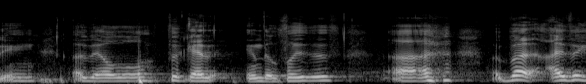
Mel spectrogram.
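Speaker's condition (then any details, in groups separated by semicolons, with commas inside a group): Cerebral palsy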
